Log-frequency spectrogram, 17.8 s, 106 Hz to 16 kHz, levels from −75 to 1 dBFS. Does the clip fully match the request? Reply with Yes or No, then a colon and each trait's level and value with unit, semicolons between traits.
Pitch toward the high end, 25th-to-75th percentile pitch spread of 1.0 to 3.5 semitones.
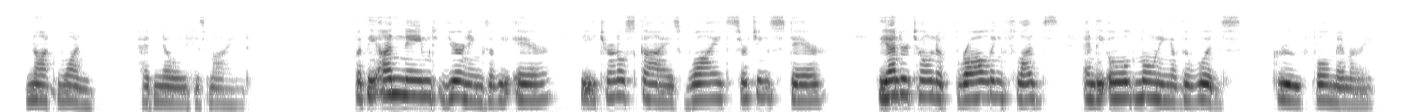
Yes: high, 195 Hz; average, 3.0 semitones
